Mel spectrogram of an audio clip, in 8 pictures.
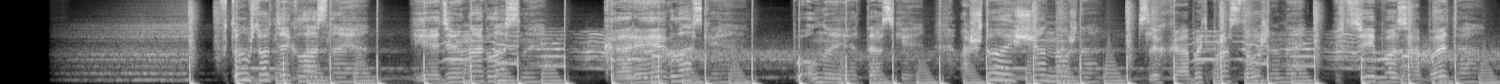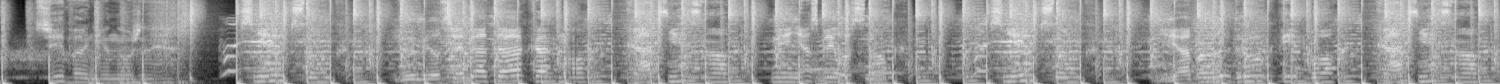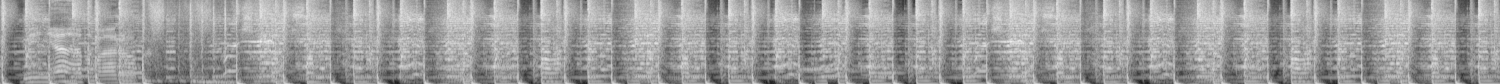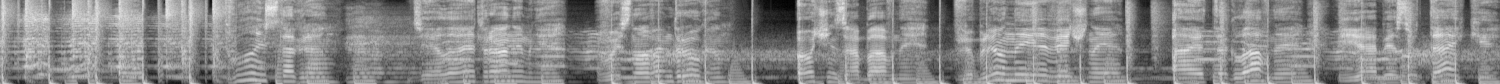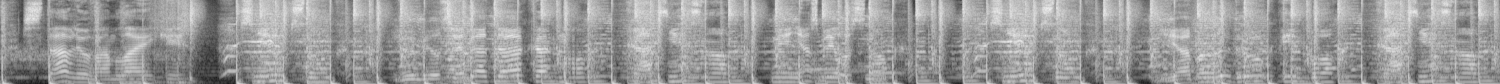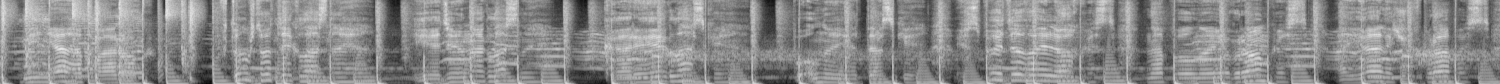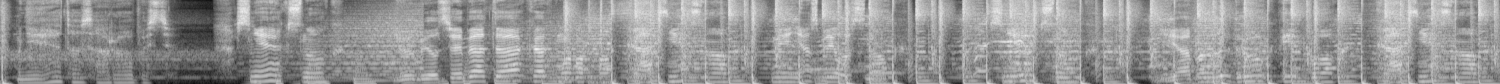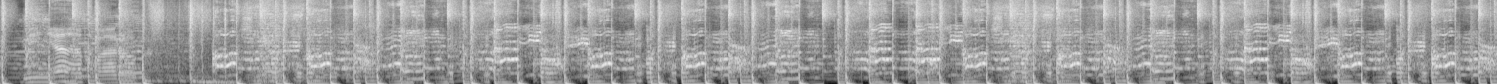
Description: Звучание отличается мелодичностью и душевностью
